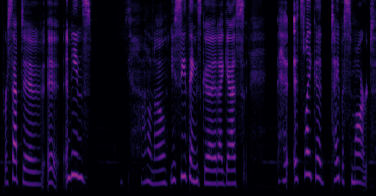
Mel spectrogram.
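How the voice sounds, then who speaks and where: A woman playing an irritable, sarcastic, troubled young female loner, narrating a first-person audio drama with expressive, sighing delivery. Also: on the high side, takes it slowly, no echo.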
